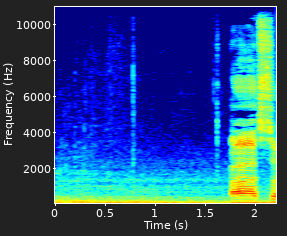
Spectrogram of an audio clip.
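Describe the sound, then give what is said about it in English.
A car pulls away from a traffic light onto the freeway, heard as a low, steady engine and road rumble that runs through the whole clip, with a voice briefly speaking near the end. “We're waiting for this light to change. Get on the freeway. Go. It changed. I'm going. We're driving. Drive harder.”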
